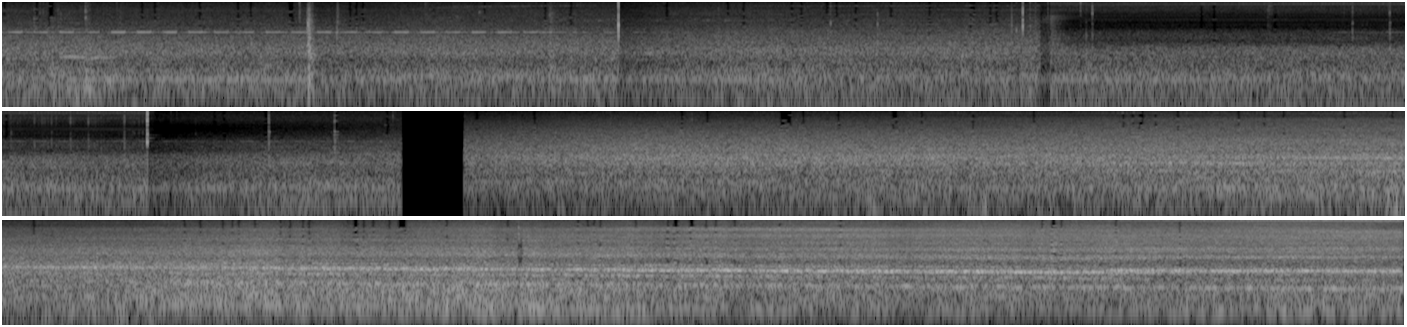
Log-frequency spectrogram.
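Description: Platform noise beside a stationary ICE with a closed side door: a steady high beep for the first few seconds and a few sharp clicks. After a sudden cut, an ICE high-speed train pulls in. Its rolling rush grows louder while several whining tones slide slowly down in pitch as it brakes.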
